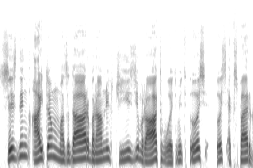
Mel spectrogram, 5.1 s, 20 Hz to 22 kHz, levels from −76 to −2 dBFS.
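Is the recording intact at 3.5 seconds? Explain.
Yes, at 3.5 seconds the speech plays through intact, with no dropout, click, distortion or other fault to be heard at that moment.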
